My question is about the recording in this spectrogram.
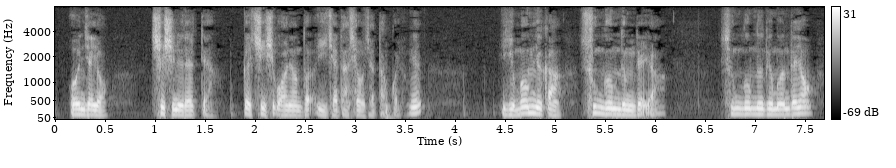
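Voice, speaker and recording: A man's voice: a little high, slightly rough, dry recording. An older man preaching a dawn sermon, firing questions at the congregation and answering them himself. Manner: call-and-response questions to the congregation.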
